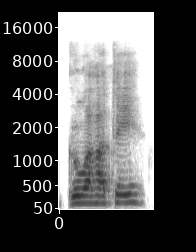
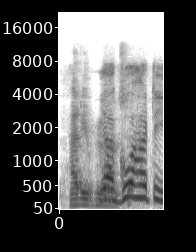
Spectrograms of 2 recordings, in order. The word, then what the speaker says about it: Guwahati: okay okay got it yeah how do you pronounce that guwahati guwahati yes yes I know guwahati yeah yeah okay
